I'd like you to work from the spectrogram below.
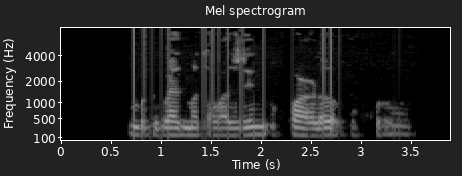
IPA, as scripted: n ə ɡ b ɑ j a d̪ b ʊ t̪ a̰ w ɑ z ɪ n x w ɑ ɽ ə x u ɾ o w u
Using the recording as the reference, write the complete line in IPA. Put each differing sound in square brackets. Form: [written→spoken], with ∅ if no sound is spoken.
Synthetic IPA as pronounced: [n→m] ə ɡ b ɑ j a d̪ [b→m] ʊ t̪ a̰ w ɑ z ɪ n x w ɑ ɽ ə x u ɾ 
